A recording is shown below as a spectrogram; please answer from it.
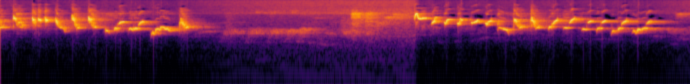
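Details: Murai batu (white-rumped shama) singing a busy, rapid medley of sharp chirps and whistles, broken by a short noisy gap, used as a lure to make birds sing.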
